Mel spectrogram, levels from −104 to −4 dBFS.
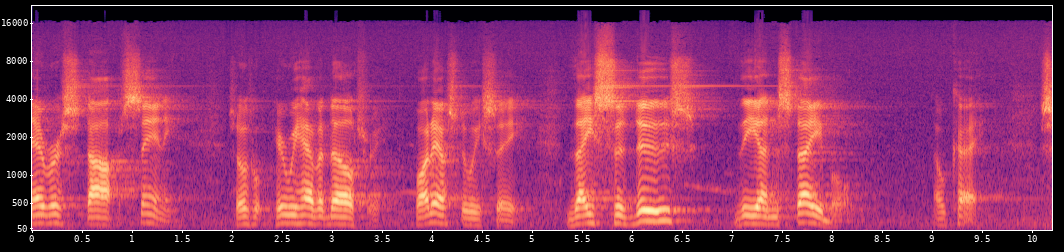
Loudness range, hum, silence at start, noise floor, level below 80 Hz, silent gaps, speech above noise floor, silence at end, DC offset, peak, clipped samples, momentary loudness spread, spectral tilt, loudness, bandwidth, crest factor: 4 LU; none; 0 s; -44 dBFS; -62 dBFS; none; 28 dB; 0 s; under 0.1%; 0 dBFS; under 0.1%; 21 LU; -2 dB/octave; -15 LUFS; 17.5 kHz; 16 dB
